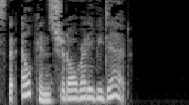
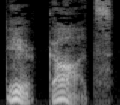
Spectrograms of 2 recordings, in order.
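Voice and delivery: softer, hushed in awe; awed; 2 semitones lower, 5 dB quieter than usual. A narrator's reading. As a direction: breathe it out in wonder. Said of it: "a note of awe suffusing his voice".

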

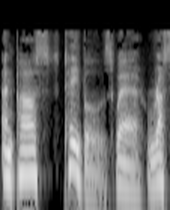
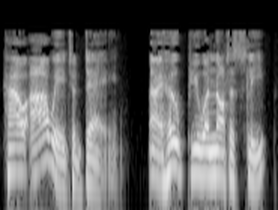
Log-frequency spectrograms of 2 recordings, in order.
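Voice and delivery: raised, hearty greeting; jolly bedside-style inquiry; almost cheery; 5 semitones higher, 4 dB louder than usual. A narrator's reading. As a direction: greet him loudly with forced cheer. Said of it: "sounding almost cheery".

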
